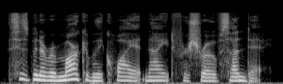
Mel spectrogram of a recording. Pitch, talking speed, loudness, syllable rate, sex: 180 Hz, 210 wpm, -16 LUFS, 5.8 syllables/s, female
